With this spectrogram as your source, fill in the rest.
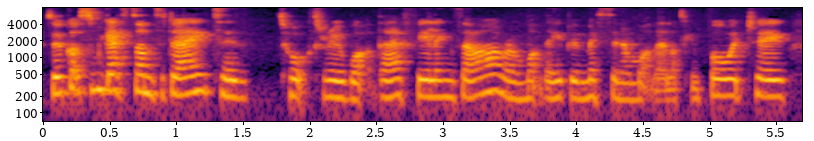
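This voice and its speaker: A woman's voice: mid-range voice, fairly even intonation, fairly quick, soft background music. Chatty woman co-hosting a podcast. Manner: thoughtful, chatty with fillers. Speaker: podcast co-host. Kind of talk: casual podcast chat.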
